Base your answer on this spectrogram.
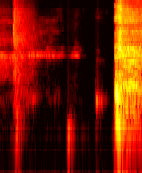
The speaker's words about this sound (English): No COVID here. Just casual cough.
